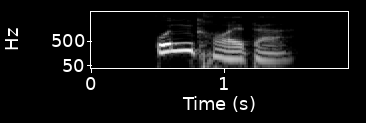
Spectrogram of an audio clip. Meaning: nominative/accusative/genitive plural of Unkraut
- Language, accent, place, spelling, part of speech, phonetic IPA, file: German, Germany, Berlin, Unkräuter, noun, [ˈʊnkʁɔɪ̯tɐ], De-Unkräuter.ogg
